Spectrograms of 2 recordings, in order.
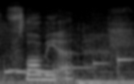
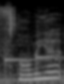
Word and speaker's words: Flavia: AP French you know the V is supposed to be pronounced w What in in Flavia it's supposed to be pronounced Flavia of of course I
